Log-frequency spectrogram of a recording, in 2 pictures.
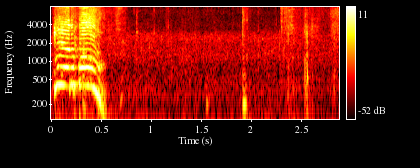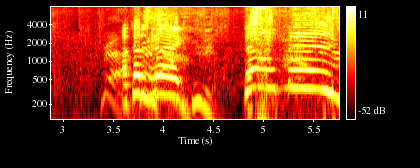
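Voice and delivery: high shouting for help; panicked yelling. Real, not acted. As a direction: yell it out in a panic.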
